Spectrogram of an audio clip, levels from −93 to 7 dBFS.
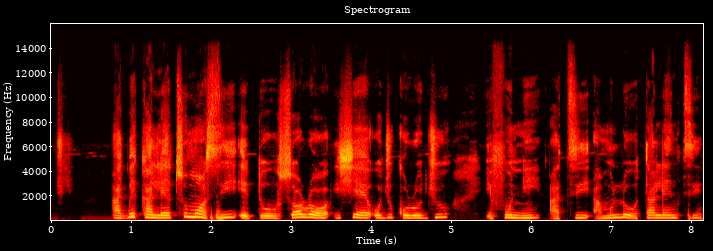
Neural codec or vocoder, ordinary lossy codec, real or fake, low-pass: none; none; real; 14.4 kHz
